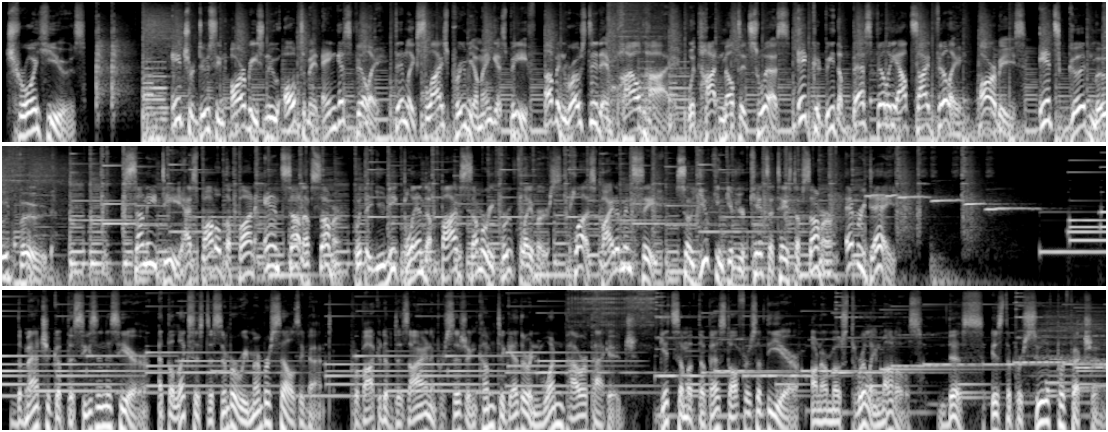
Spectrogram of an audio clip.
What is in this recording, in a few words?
Commercial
